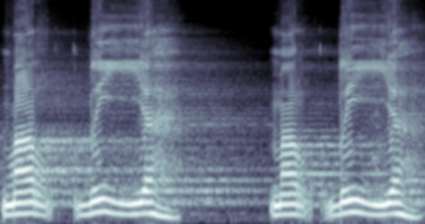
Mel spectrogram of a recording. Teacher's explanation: ya berharakat tasdid maka kita tahan dan kita tekan nardhiyah kemudian huruf ta marbutah yang di ujung sebagaimana teorinya ya kita rubah menjadi ha sukun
